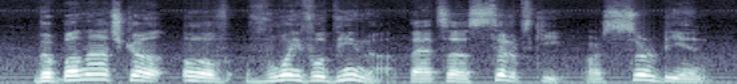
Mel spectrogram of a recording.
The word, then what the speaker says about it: Vojvodina: maps as northern Serbia's Vojvodina region, spelled V-O-J, which is pronounced as a Y in Slavic languages, V-O-D-I-N-A.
